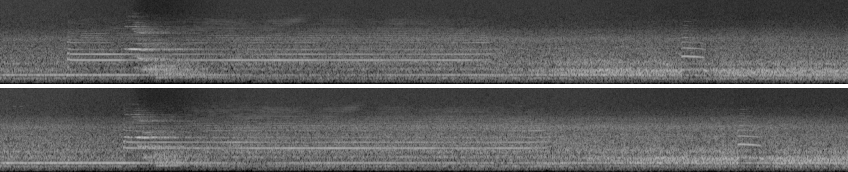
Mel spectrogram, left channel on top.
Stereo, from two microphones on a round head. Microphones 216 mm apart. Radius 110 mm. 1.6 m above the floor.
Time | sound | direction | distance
1.2 | a squeak | 20° left (ahead or behind) | 4 m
